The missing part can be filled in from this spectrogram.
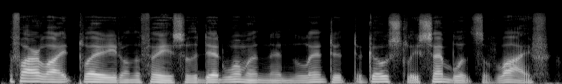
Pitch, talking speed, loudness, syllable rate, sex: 105 Hz, 205 wpm, -19 LUFS, 4.3 syllables/s, male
